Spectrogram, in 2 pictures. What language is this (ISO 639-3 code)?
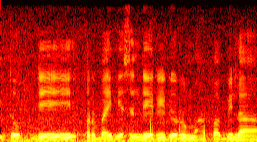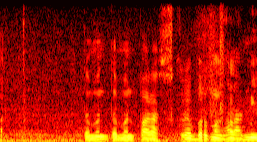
ind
